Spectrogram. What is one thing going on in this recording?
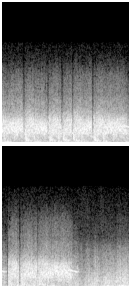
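A pistol fires a rapid series of shots.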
